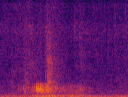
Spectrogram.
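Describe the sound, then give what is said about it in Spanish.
Lung crackles from a stethoscope recording: fine, wet, mucousy bubbly popping over a steady low hum, with a louder burst in the first half. No voices. “Ahí está crepito.”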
